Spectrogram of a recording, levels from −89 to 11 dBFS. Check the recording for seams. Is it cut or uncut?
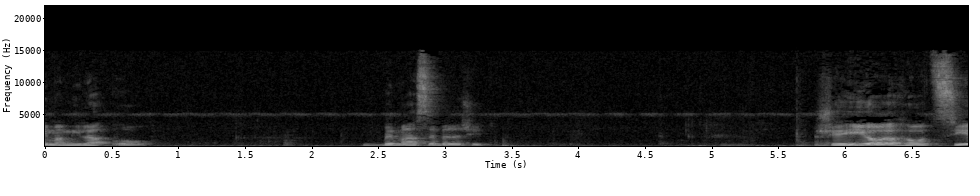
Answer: uncut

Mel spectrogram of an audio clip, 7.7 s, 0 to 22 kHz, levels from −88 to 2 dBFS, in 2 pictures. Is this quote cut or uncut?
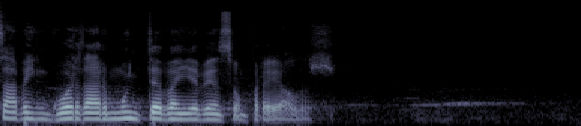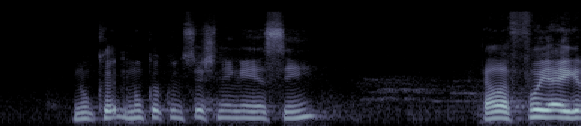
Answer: uncut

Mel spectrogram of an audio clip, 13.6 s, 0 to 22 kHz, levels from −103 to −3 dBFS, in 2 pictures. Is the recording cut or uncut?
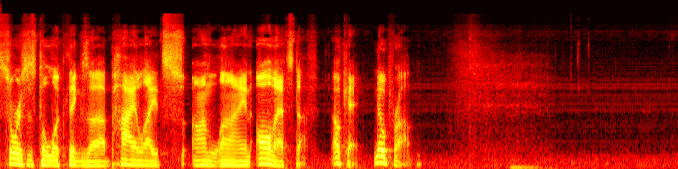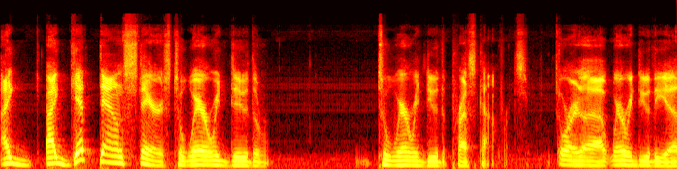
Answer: uncut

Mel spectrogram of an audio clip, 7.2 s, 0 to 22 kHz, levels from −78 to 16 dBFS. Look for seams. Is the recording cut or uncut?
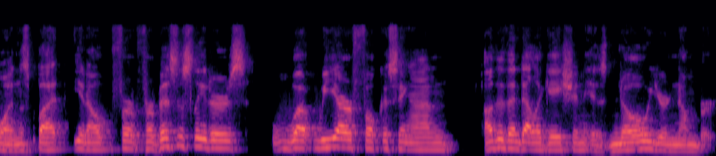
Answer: uncut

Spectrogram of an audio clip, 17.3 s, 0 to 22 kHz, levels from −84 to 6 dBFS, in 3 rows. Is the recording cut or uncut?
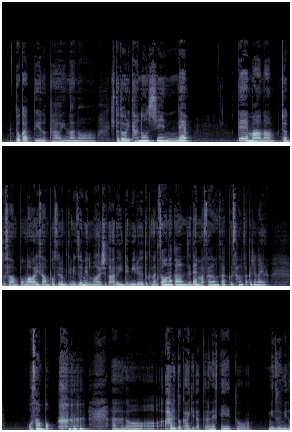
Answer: cut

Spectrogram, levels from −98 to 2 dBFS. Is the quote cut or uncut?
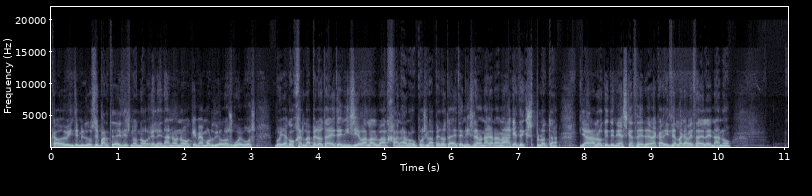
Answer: uncut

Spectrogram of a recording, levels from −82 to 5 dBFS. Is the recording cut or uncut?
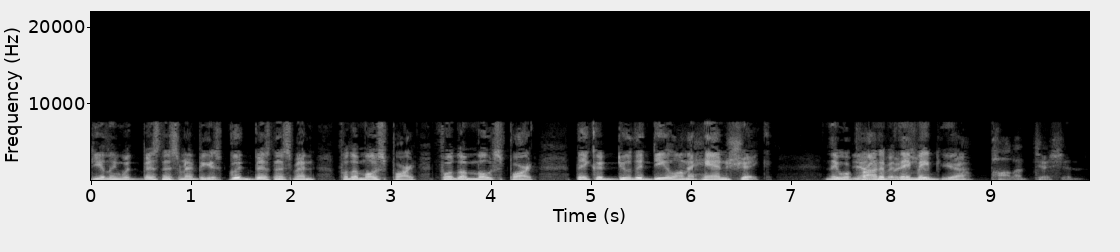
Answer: cut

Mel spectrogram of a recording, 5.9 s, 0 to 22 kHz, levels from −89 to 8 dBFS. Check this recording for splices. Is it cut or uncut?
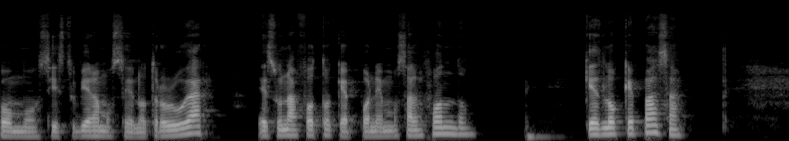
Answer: uncut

